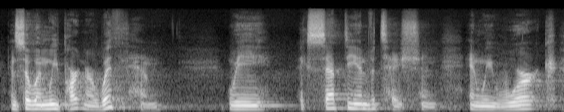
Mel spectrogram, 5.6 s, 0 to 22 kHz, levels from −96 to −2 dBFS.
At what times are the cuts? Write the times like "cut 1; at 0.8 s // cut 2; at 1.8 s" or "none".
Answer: none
